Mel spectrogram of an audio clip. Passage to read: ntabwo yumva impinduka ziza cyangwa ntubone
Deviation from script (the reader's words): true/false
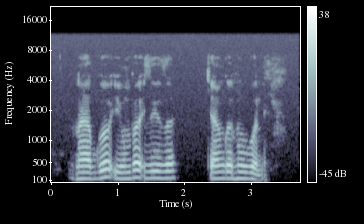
true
